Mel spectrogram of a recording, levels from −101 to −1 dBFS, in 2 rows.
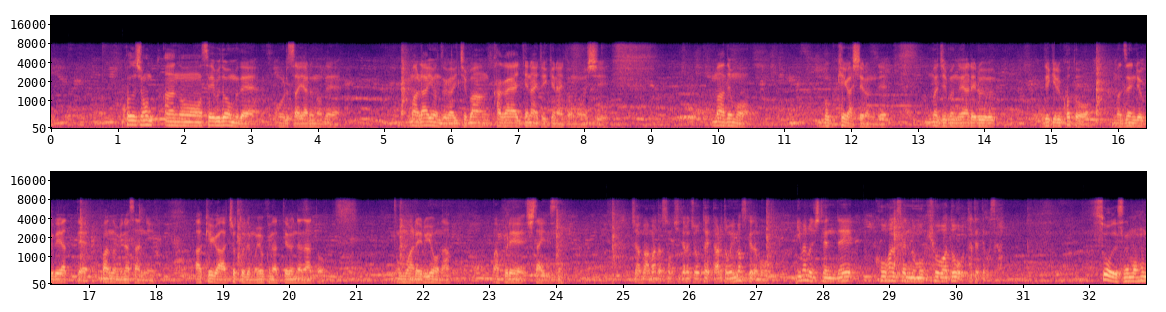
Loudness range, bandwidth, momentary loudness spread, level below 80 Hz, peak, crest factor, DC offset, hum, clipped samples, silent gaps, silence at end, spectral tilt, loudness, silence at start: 4 LU; 8.4 kHz; 11 LU; -48 dBFS; -6 dBFS; 16 dB; under 0.1%; none; under 0.1%; none; 0 s; -5.5 dB/octave; -22 LUFS; 0 s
